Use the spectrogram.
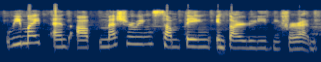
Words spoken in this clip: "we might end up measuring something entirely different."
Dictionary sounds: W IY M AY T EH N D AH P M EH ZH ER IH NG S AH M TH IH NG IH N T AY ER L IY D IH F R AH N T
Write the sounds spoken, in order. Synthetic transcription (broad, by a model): W IY M AY T EH N D AH P M EH SH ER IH NG S AH M TH IH NG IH N T AY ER L IY D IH F R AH N T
